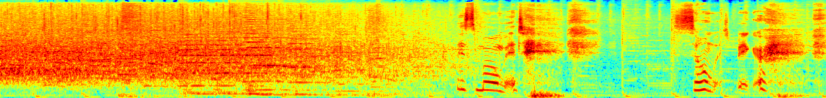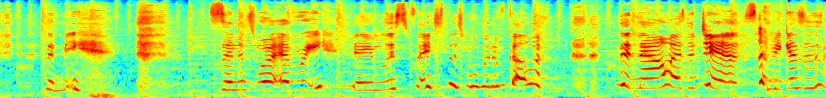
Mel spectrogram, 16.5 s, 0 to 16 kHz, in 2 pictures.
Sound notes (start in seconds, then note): 0.0 cheering; 5.2 weeping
